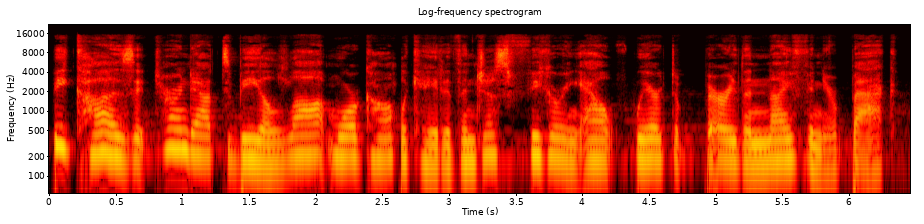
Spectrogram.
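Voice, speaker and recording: A woman's voice: lowish voice, moderate pace, close to an everyday voice. A woman playing a shapeshifting alien spy in an audio drama, a conflicted lover pleading her case earnestly. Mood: defensive, bitter. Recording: long reverberant hall sound.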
